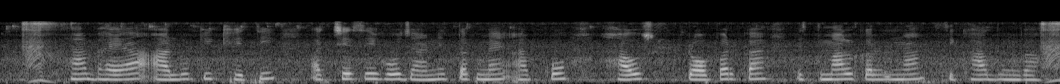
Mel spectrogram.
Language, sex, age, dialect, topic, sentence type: Hindi, female, 18-24, Hindustani Malvi Khadi Boli, agriculture, statement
